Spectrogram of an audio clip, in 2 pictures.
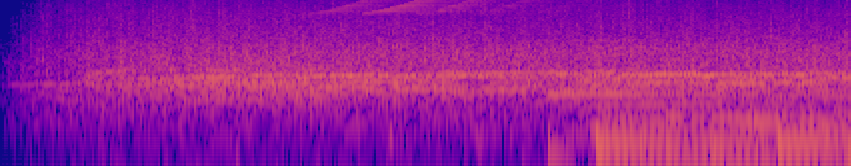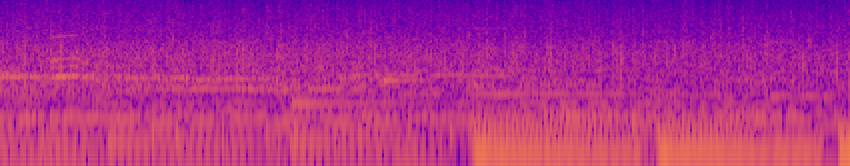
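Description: Theatre audience applauding and cheering as the live song ends. About four seconds in, sustained low music tones come in under the applause and hold.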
